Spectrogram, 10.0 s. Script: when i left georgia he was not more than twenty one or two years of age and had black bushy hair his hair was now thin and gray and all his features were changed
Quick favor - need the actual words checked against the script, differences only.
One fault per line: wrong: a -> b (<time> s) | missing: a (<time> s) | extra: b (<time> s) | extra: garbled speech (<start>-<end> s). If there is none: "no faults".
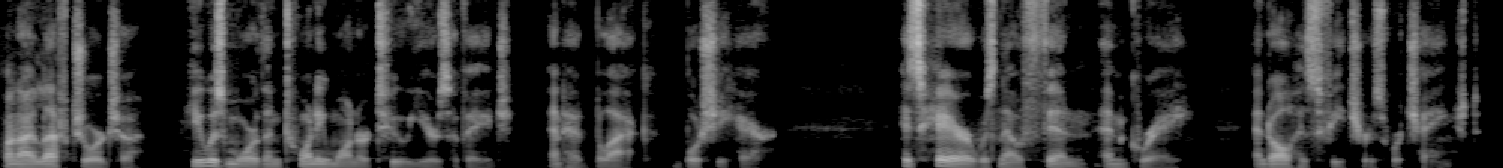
missing: not (1.5 s)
